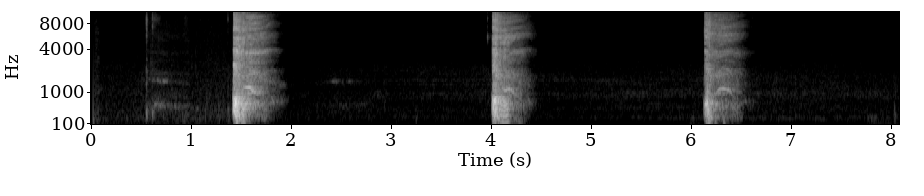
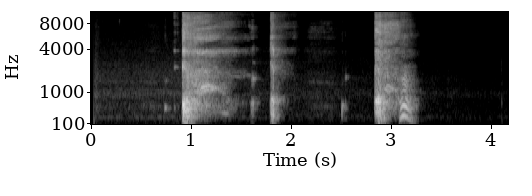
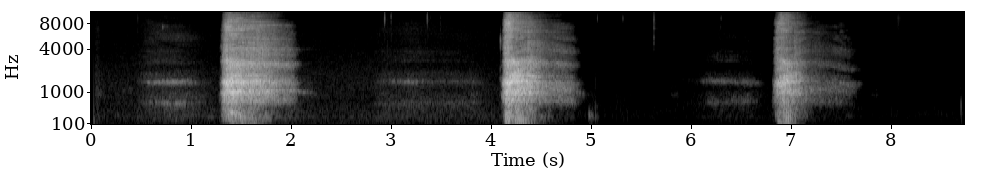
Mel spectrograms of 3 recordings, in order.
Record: {"three_cough_length": "8.1 s", "three_cough_amplitude": 32767, "three_cough_signal_mean_std_ratio": 0.17, "cough_length": "4.2 s", "cough_amplitude": 32738, "cough_signal_mean_std_ratio": 0.29, "exhalation_length": "8.7 s", "exhalation_amplitude": 30120, "exhalation_signal_mean_std_ratio": 0.28, "survey_phase": "beta (2021-08-13 to 2022-03-07)", "age": "45-64", "gender": "Female", "wearing_mask": "No", "symptom_cough_any": true, "symptom_runny_or_blocked_nose": true, "symptom_sore_throat": true, "symptom_headache": true, "symptom_other": true, "smoker_status": "Never smoked", "respiratory_condition_asthma": true, "respiratory_condition_other": false, "recruitment_source": "Test and Trace", "submission_delay": "1 day", "covid_test_result": "Positive", "covid_test_method": "RT-qPCR", "covid_ct_value": 24.2, "covid_ct_gene": "ORF1ab gene", "covid_ct_mean": 24.7, "covid_viral_load": "7900 copies/ml", "covid_viral_load_category": "Minimal viral load (< 10K copies/ml)"}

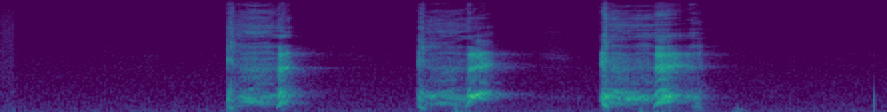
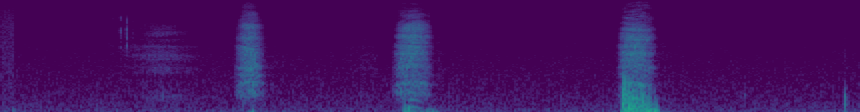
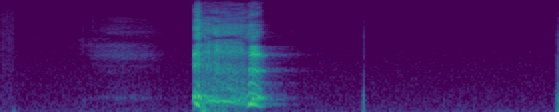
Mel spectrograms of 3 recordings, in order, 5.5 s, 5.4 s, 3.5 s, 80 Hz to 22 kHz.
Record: {"three_cough_length": "5.5 s", "three_cough_amplitude": 1395, "three_cough_signal_mean_std_ratio": 0.36, "exhalation_length": "5.4 s", "exhalation_amplitude": 814, "exhalation_signal_mean_std_ratio": 0.28, "cough_length": "3.5 s", "cough_amplitude": 4063, "cough_signal_mean_std_ratio": 0.28, "survey_phase": "beta (2021-08-13 to 2022-03-07)", "age": "45-64", "gender": "Female", "wearing_mask": "No", "symptom_cough_any": true, "symptom_runny_or_blocked_nose": true, "symptom_abdominal_pain": true, "symptom_diarrhoea": true, "symptom_fatigue": true, "symptom_fever_high_temperature": true, "symptom_headache": true, "symptom_change_to_sense_of_smell_or_taste": true, "symptom_loss_of_taste": true, "symptom_onset": "6 days", "smoker_status": "Never smoked", "respiratory_condition_asthma": false, "respiratory_condition_other": false, "recruitment_source": "Test and Trace", "submission_delay": "3 days", "covid_test_result": "Positive", "covid_test_method": "RT-qPCR", "covid_ct_value": 16.1, "covid_ct_gene": "ORF1ab gene", "covid_ct_mean": 16.6, "covid_viral_load": "3500000 copies/ml", "covid_viral_load_category": "High viral load (>1M copies/ml)"}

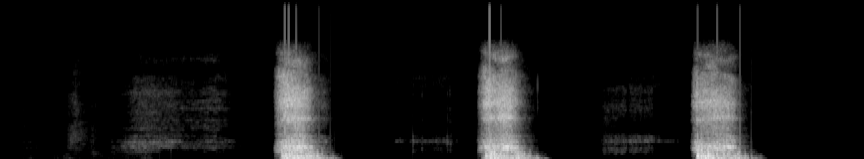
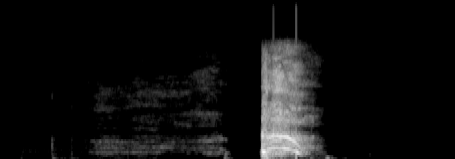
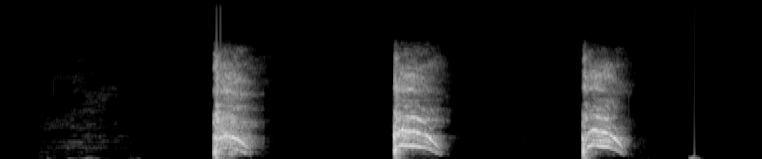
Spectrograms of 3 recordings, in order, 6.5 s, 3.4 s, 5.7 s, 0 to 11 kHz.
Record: {"exhalation_length": "6.5 s", "exhalation_amplitude": 28734, "exhalation_signal_mean_std_ratio": 0.31, "cough_length": "3.4 s", "cough_amplitude": 28039, "cough_signal_mean_std_ratio": 0.25, "three_cough_length": "5.7 s", "three_cough_amplitude": 26577, "three_cough_signal_mean_std_ratio": 0.33, "survey_phase": "beta (2021-08-13 to 2022-03-07)", "age": "45-64", "gender": "Male", "wearing_mask": "No", "symptom_cough_any": true, "symptom_new_continuous_cough": true, "symptom_runny_or_blocked_nose": true, "symptom_abdominal_pain": true, "symptom_fatigue": true, "symptom_onset": "3 days", "smoker_status": "Never smoked", "respiratory_condition_asthma": true, "respiratory_condition_other": false, "recruitment_source": "Test and Trace", "submission_delay": "1 day", "covid_test_result": "Positive", "covid_test_method": "RT-qPCR", "covid_ct_value": 25.7, "covid_ct_gene": "ORF1ab gene"}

